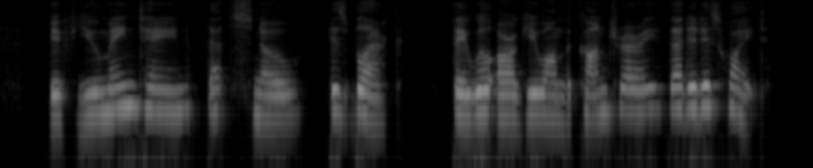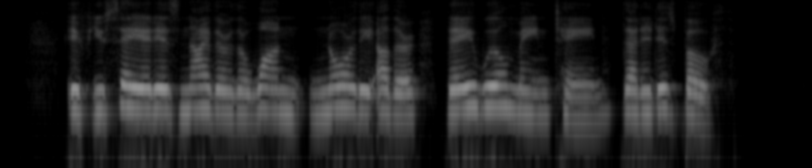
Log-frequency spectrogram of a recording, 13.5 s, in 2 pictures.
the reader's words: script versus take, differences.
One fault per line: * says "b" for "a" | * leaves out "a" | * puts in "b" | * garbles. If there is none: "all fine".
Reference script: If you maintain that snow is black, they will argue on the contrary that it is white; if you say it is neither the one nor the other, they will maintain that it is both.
all fine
